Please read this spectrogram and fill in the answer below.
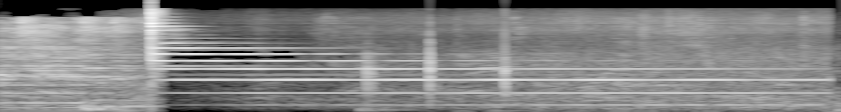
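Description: Boxing ring bell, a metal dome gong, struck with a wooden hammer. One hard strike comes about a second in, then three lighter strikes, and the bell rings on in several steady clear tones.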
